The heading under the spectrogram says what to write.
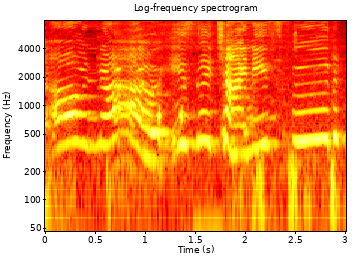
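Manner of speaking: high, loud mock horror at no Chinese food; mock dismay. Teacher acting out a student's alarm, mock dismay. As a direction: play up the panic, laughing through it. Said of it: "You say".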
